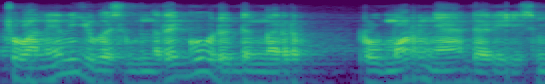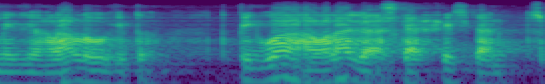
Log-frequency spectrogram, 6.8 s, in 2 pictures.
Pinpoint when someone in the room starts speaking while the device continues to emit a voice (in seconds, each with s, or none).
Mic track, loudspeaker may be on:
none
